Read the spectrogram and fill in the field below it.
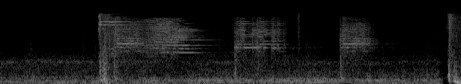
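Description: Loot items pop out with bright chimes.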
